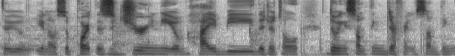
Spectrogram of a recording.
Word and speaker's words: HiBy: And yes, it's pronounced HiBy, trust me. My video about HiBy is coming up, and it's HiBy, trust me.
